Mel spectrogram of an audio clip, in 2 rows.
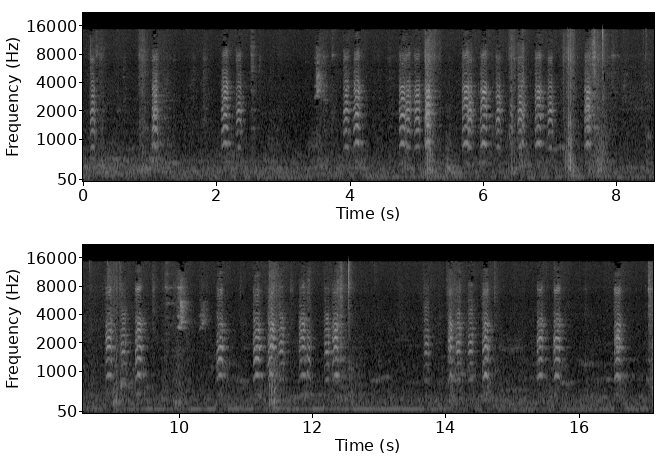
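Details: A 16-day-old zebra finch chick gives short, nasal, buzzy calls in quick bursts, repeated again and again.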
